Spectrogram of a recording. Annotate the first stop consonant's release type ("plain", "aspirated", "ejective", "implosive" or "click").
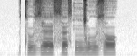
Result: plain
